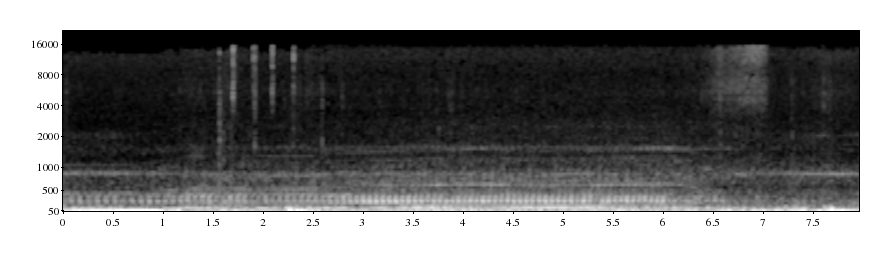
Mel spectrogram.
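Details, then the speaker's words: Mercedes C250 W204 four-cylinder at idle: a low, heavy drone pulses with every engine revolution. It resembles a high-pressure fuel pump or engine leaning on the firewall, but nothing is touching, so the cause is worn engine mounts. "I do not see anything on this four-cylinder motor that's leaning on the firewall I don't have any AC hoses leaning on the firewall but I can hear every revolution of the motor"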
